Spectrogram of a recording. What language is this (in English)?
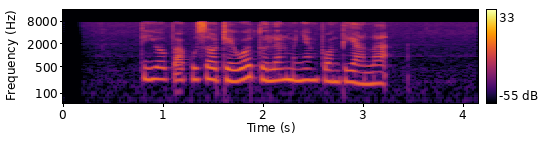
Javanese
